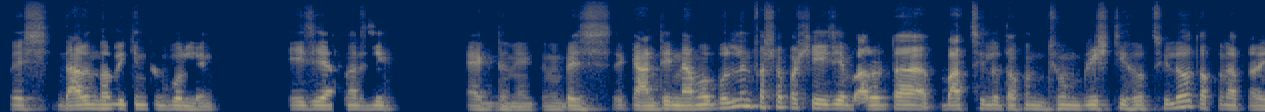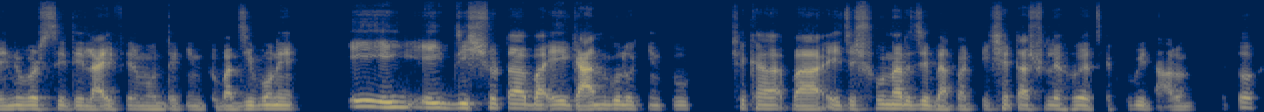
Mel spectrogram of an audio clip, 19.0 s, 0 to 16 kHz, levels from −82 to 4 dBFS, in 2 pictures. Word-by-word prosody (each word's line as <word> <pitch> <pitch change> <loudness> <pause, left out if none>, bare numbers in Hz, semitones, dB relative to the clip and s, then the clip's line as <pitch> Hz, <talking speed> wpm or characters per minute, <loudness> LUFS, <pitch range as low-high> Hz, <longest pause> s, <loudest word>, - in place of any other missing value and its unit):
বেশ 115 -1 -2 0.3
দারুণভাবে 125 +2 +3
কিন্তু 125 0 -4
বললেন। 105 -3 -1 0.7
এই 115 - 0
যে 120 - +1
আপনার 120 0 -4
যে 120 - +2 0.7
একদমই, 100 -1 -5
একদমই। 100 +2 -11
বেশ, 110 -2 0 0.3
গানটির 110 +3 +3
নামও 120 +3 +4
বললেন, 195 +8 +1
পাশাপাশি 170 -4 -1
এই - - +1
যে 130 - +4
১২ঃ০০ 120 +2 +3 0.3
বাজছিল, 120 +2 +1
তখন 120 +1 -4
ঝুম 125 +2 -3
বৃষ্টি 125 0 -1
হচ্ছিল। 125 +3 -5 0.2
তখন 130 - -4
আপনার 110 -1 -5
ইউনিভার্সিটি 120 0 -1
লাইফের 110 +3 +3
মধ্যে 100 -1 -6
কিন্তু 105 -1 -10
বা 105 - +3
জীবনে 120 +1 +2 0.6
এই 195 - +5
এই 170 - +5 0.2
এই 155 - +6
দৃশ্যটা, 145 -1 +3
বা 125 - +4
এই 130 - +3
গানগুলো 125 +3 +5
কিন্ত 115 -1 -11 0.5
শেখা 125 -2 -1 0.2
বা 110 - +5 0.2
এই - - +1
যে 120 - -3
শোনার 130 -1 +2
যে 125 - +2
ব্যাপারটি, 105 +1 -4
সেটা 130 - -3
আসলে 115 0 -3
হয়েছে। 115 -4 -1
খুবই 115 0 -6
দারুণ। 95 +2 -6 0.4
তো - - -3
120 Hz, 165 wpm, -26 LUFS, 110-125 Hz, 0.7 s, এই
